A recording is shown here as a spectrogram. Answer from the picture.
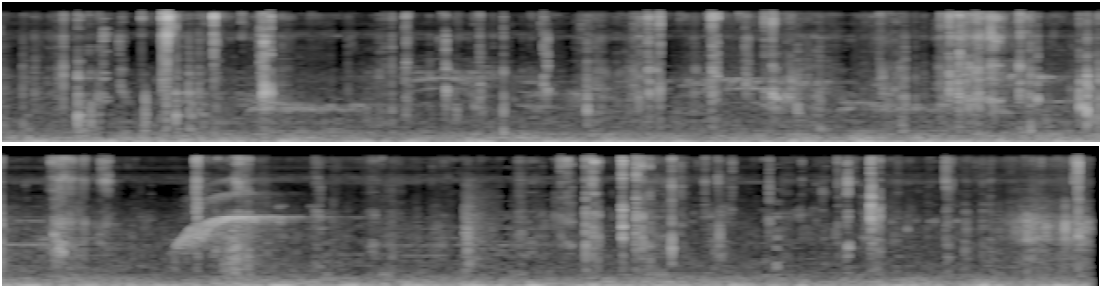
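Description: Close-up chewing and crunching of cooked crab, with many sharp cracks of shell being bitten. There is a brief high squeak about six and a half seconds in.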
